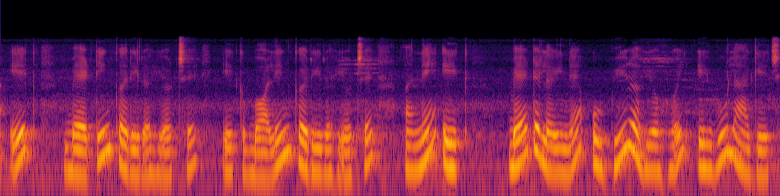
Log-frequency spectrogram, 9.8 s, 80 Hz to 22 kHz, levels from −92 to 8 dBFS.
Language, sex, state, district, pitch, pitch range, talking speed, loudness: Gujarati, female, Gujarat, Valsad, 170 Hz, 150-220 Hz, 125 wpm, -18 LUFS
